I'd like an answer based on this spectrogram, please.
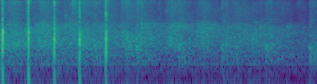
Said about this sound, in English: Yes, this is the day, and let's give God a big round of applause.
